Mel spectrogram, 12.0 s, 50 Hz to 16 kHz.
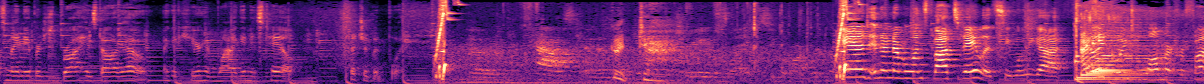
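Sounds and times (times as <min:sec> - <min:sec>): rising pop sound effect: 0:08.4 - 0:08.7, 0:10.8 - 0:12.0.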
